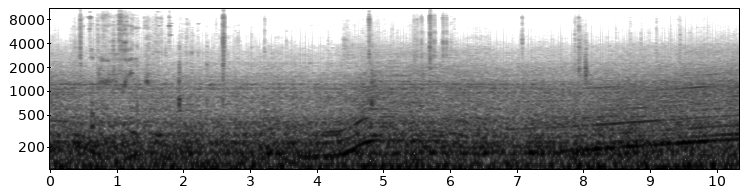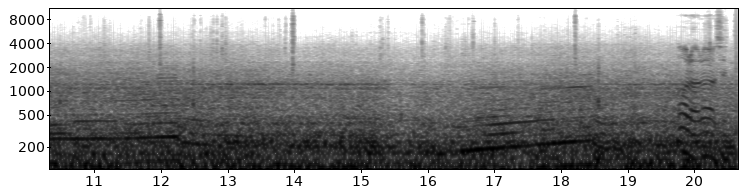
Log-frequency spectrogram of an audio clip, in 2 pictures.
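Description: A BMW Z4 35is drives and accelerates on the road with a loud, steady engine rumble and rising and falling revs as it shifts, heard from inside the cabin, with people talking over it.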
